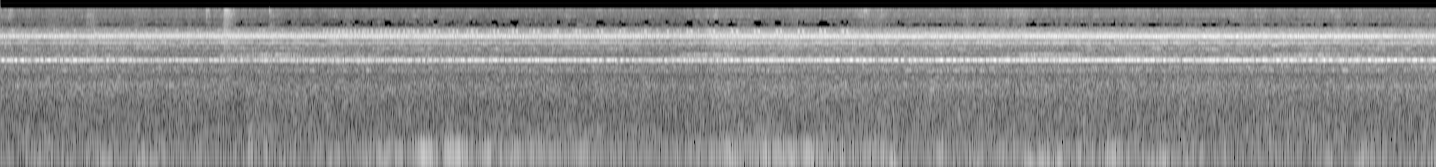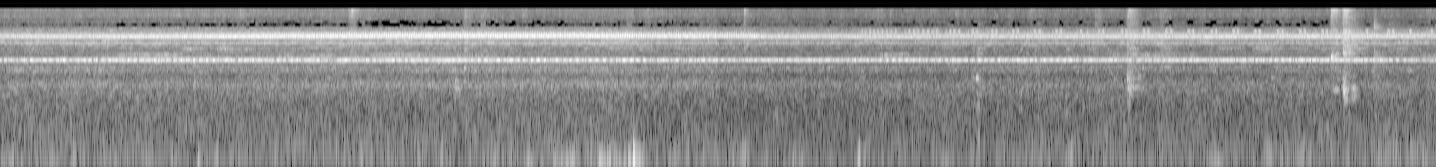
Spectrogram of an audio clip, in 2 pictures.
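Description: Chorus of night insects: several steady, high-pitched trills at different pitches sounding together, with a few faint clicks near the end.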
